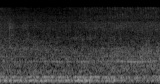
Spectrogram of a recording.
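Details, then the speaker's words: Engine idling after a power steering fluid flush and refill; the earlier whining and bubbling has stopped, steady even idle, pump quiet and system full. "There we go. That power steering pump stop whining which means it's full."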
